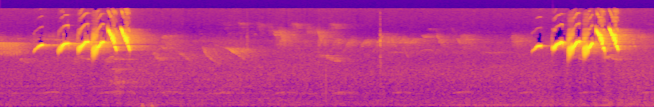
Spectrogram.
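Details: Rusty-collared seedeater singing its tui-tui song loudly, two bright phrases of about seven quick slurred whistles each, separated by roughly six seconds of near silence.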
